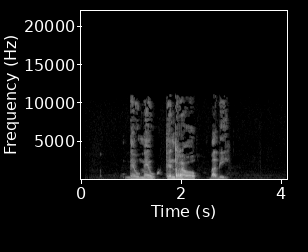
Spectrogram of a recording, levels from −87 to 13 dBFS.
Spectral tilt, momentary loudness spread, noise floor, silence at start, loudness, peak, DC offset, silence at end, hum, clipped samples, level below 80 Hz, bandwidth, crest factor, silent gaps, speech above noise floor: -5.5 dB/octave; 18 LU; -70 dBFS; 0.9 s; -24 LUFS; -2 dBFS; under 0.1%; 1.2 s; none; under 0.1%; -50 dBFS; 11.5 kHz; 24 dB; none; 47 dB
